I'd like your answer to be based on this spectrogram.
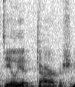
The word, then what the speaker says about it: Delia Derbyshire: Even though it's an E, the British pronounce that as A. So it's Delia Derbyshire.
